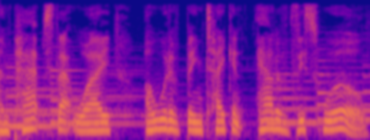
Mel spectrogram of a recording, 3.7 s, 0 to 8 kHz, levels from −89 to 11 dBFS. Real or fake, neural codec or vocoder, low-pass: real; none; 7.2 kHz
